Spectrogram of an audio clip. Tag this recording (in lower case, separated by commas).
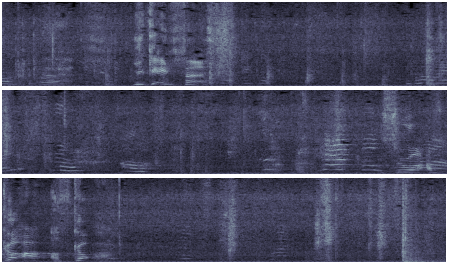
speech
